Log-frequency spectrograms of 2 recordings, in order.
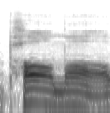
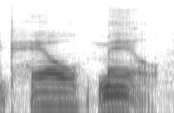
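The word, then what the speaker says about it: Pall Mall: or camel or or paul mall which today i heard someone in line say pale male p-a-l-m-a-l-r-p yeah google it that's how you spell it it does it's not pale it's paul way off topic but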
